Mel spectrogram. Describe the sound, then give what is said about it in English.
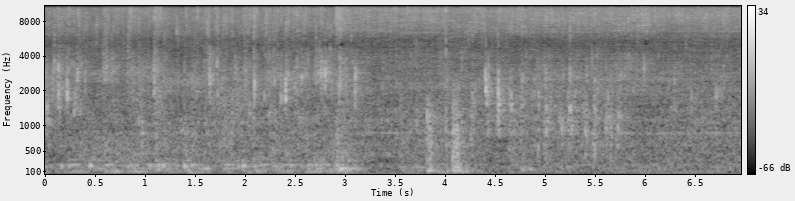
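Running tap water gushes steadily as hands are washed after handling raw burger meat, a continuous splashing hiss with no pauses. “All right, wash our hands because we are working with raw meat.”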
